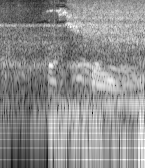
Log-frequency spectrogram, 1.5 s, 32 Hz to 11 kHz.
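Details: Nissan 350z running: sharp, wavering squeal from a loose serpentine belt; fix is tightening the belt.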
